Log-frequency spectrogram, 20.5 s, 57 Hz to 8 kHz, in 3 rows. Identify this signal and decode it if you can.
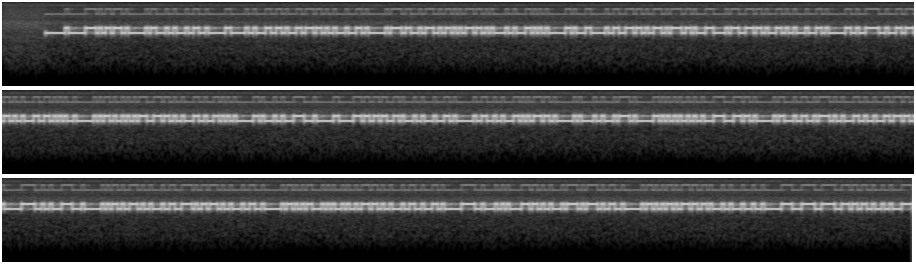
RTTY (50 baud, 450 Hz shift), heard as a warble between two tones, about 1500 Hz centre, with room echo. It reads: B2V87 7ECNR X4GVW AEGMZ U7PTU 86SJZ 04G9V LG7W4 X3RF9 BWE07 T9SA2 2DBYF 27TKX 332DD G1OTT …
